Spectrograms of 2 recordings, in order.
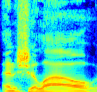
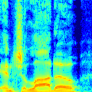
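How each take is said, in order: First: The d before the final vowel is dropped. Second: The d before the final vowel is pronounced. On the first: This is how one community would say it. "enchilao is the way that the Cubans would have said it" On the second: This is the dish's actual full name. "It's actually enchilado"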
